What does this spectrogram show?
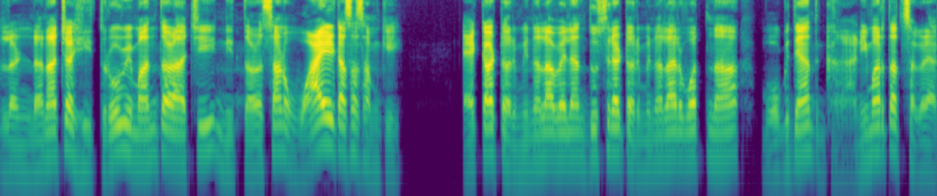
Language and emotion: Goan Konkani, disgusted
